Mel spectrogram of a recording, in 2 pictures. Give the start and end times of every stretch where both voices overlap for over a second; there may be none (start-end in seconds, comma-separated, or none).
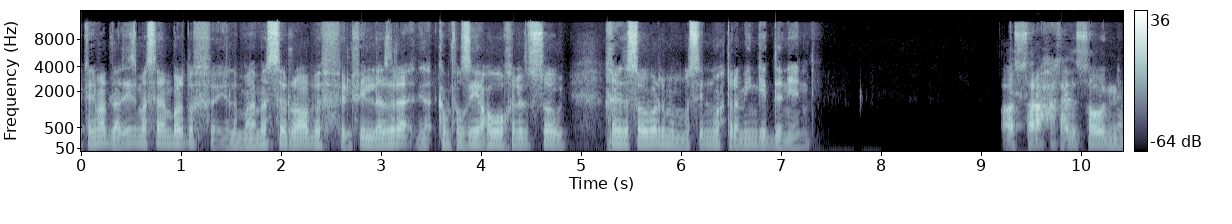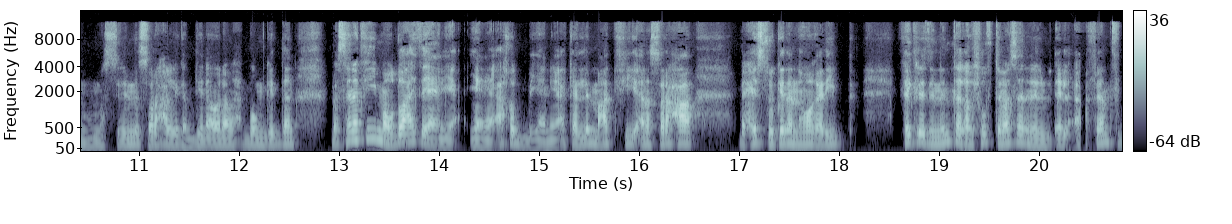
none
